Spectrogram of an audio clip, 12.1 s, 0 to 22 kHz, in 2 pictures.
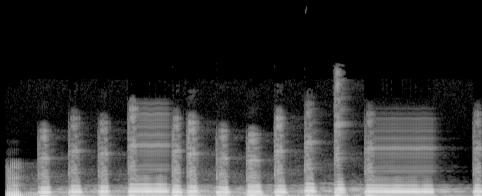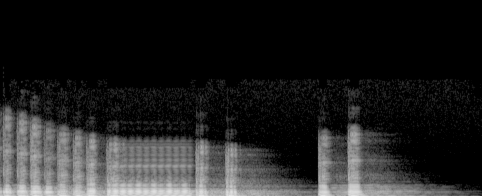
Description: Fagotto, Korg MSC-1S; Korg MSC-1S Variety

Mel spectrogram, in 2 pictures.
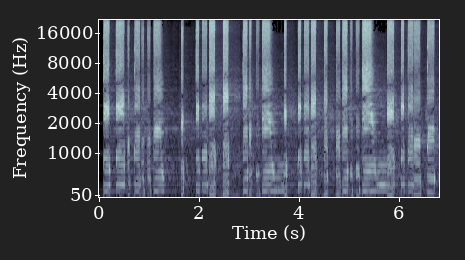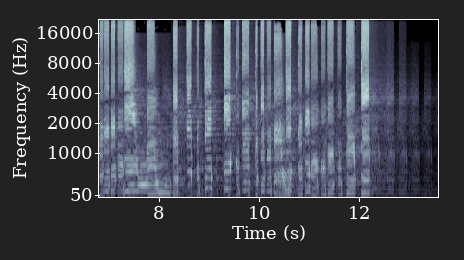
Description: Steel Wire, Roland Fantom XR

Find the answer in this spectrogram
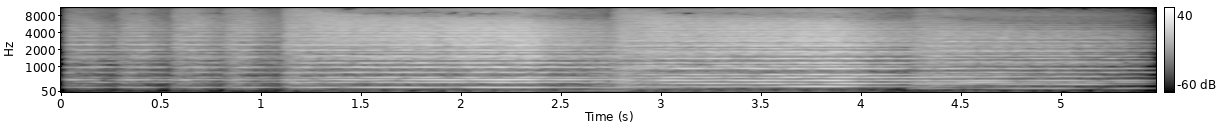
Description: Crescendo Strings, Roland PN-D50-03

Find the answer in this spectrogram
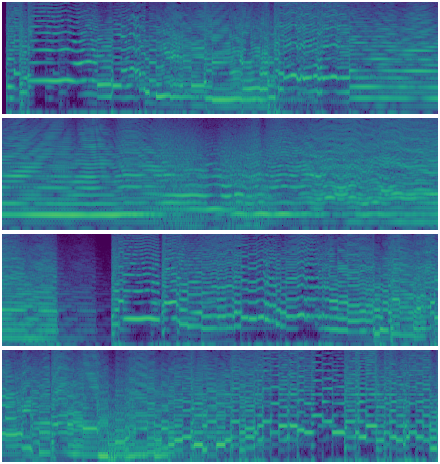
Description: Lead, Korg Wavestation A-D

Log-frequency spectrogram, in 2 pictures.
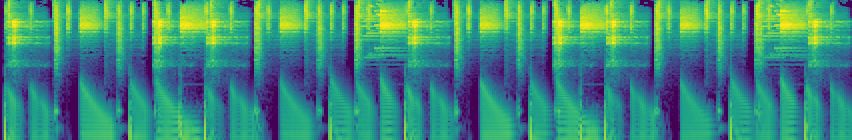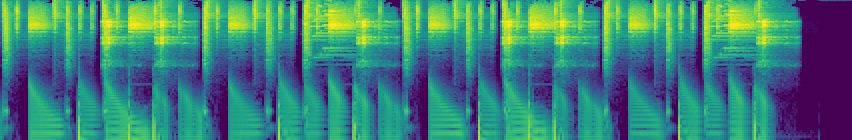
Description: Rap Hip Hop

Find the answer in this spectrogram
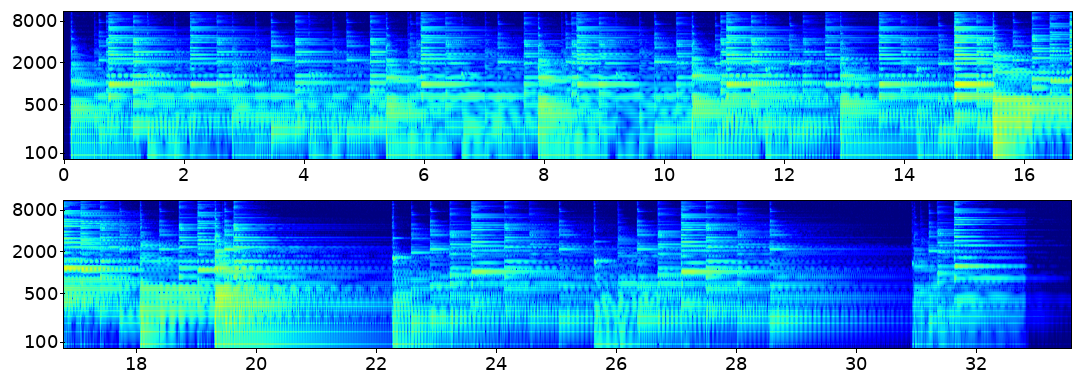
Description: Acoustic Guitar

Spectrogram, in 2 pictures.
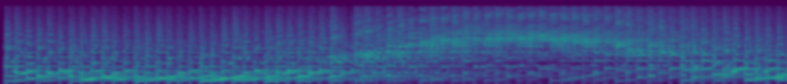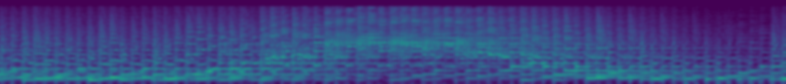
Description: Korg microKORG Synth Harp; Factory Voices

